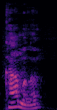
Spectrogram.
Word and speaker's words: Kamala: Okay, okay, so he's the elect, and then Kamala. – Yes, I said her name right.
